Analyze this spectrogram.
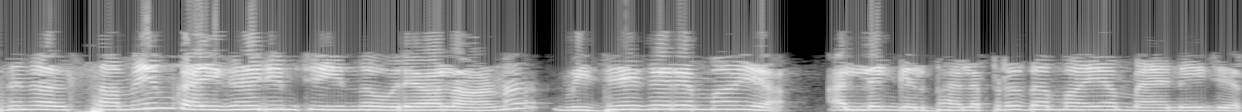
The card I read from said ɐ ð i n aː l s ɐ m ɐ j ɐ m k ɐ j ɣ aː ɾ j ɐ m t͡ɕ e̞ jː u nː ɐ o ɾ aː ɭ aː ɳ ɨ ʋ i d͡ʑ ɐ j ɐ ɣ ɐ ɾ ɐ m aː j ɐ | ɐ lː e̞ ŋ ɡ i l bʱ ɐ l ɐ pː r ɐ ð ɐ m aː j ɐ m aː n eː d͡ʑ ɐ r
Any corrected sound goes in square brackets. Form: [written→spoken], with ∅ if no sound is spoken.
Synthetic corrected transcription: ɐ ð i n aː l s ɐ m ɐ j ɐ m k ɐ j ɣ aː ɾ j ɐ m t͡ɕ e̞ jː u nː ɐ o ɾ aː ɭ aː ɳ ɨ ʋ i d͡ʑ ɐ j ɐ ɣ ɐ ɾ ɐ m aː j ɐ | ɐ lː e̞ ŋ ɡ i l bʱ ɐ l ɐ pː r ɐ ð ɐ m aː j ɐ m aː n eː d͡ʑ ɐ r

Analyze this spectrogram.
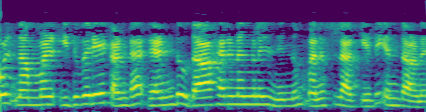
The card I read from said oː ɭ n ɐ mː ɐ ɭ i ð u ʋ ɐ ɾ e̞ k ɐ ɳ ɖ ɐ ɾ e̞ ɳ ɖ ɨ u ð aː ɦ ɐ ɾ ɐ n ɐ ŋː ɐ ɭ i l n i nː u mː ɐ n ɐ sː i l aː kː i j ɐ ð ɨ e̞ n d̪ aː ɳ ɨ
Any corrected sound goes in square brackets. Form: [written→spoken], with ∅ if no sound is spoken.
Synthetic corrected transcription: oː ɭ n ɐ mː ɐ ɭ i ð u ʋ ɐ ɾ e̞ k ɐ ɳ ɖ ɐ ɾ e̞ ɳ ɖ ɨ u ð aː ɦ ɐ ɾ ɐ [n→ɳ] ɐ ŋː ɐ ɭ i l n i nː u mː ɐ n ɐ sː i l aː kː i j ɐ ð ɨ e̞ n d̪ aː ɳ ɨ

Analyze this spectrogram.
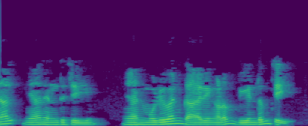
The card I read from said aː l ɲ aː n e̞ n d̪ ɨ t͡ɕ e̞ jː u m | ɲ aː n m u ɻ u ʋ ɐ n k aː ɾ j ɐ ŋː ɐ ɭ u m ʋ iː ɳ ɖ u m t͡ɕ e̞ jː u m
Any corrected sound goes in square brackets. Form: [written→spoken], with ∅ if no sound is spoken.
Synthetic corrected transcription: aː l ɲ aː n e̞ n d̪ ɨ t͡ɕ e̞ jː u m | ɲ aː n m u ɻ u ʋ ɐ n k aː ɾ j ɐ ŋː ɐ ɭ u m ʋ iː ɳ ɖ u m t͡ɕ e̞ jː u m

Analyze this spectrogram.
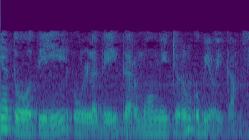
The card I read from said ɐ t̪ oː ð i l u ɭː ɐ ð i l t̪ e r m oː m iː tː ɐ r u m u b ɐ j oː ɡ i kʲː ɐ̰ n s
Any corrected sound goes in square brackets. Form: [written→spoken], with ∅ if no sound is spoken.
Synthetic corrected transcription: ɐ t̪ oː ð i l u ɭː ɐ ð i l t̪ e r m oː m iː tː ɐ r u m u b ɐ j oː ɡ i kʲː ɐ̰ [n→m] s

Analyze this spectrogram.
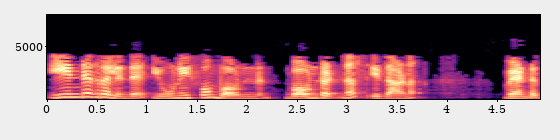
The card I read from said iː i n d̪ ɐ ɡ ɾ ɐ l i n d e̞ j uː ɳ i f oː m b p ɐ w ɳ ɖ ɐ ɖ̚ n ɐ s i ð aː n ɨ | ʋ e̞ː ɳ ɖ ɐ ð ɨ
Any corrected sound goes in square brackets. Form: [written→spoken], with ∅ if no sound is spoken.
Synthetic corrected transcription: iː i n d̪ ɐ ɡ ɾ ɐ l i n d e̞ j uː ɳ i f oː m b [p→b] ɐ w ɳ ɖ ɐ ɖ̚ n ɐ s i ð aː [n→ɳ] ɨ | ʋ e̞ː ɳ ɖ ɐ ð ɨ

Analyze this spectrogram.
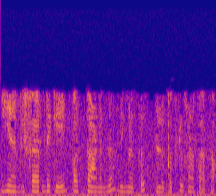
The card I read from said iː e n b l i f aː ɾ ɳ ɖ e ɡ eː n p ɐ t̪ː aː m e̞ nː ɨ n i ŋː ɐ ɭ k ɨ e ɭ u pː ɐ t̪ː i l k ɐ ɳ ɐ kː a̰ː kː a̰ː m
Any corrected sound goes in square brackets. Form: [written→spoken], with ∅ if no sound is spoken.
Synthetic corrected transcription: iː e [n→m] b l i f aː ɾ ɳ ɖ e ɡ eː n p ɐ t̪ː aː [m→ɳ] e̞ nː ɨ n i ŋː ɐ ɭ k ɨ e ɭ u pː ɐ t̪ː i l k ɐ ɳ ɐ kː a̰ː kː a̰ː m

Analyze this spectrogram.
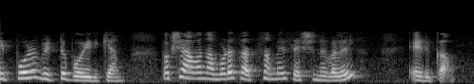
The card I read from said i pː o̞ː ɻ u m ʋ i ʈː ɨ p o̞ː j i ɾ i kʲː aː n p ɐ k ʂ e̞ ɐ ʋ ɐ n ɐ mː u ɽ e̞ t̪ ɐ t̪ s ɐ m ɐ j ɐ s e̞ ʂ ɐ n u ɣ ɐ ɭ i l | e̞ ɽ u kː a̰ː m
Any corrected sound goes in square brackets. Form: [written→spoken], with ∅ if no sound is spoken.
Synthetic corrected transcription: i pː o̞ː ɻ u m ʋ i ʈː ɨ p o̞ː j i ɾ i kʲː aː [n→m] p ɐ k ʂ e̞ ɐ ʋ ɐ n ɐ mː u ɽ e̞ t̪ ɐ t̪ s ɐ m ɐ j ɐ s e̞ ʂ ɐ n u ɣ ɐ ɭ i l | e̞ ɽ u kː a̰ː m

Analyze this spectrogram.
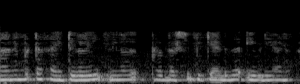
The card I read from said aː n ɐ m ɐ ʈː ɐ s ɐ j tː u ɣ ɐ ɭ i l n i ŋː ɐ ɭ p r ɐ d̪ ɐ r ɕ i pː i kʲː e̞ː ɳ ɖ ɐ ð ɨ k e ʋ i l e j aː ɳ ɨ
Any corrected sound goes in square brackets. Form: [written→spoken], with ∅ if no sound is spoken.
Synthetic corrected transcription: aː n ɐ m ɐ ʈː ɐ s ɐ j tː u ɣ ɐ ɭ i l n i ŋː ɐ ɭ p r ɐ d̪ ɐ r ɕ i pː i kʲː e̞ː ɳ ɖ ɐ ð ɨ [k→ʔ] e ʋ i [l→ɽ] e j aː ɳ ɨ

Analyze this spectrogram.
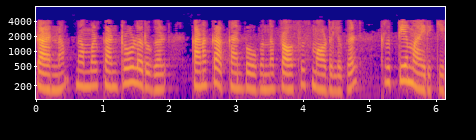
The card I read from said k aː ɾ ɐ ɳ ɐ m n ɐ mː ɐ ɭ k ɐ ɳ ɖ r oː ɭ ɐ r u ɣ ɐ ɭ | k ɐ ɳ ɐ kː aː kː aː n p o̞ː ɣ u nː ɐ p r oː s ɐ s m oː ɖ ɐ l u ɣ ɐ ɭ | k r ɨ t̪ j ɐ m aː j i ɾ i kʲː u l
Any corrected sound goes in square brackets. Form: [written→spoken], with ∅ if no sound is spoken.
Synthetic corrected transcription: k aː ɾ ɐ ɳ ɐ m n ɐ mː ɐ ɭ k ɐ ɳ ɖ r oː ɭ ɐ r u ɣ ɐ ɭ | k ɐ ɳ ɐ kː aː kː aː n p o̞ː ɣ u nː ɐ p r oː s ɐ s m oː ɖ ɐ l u ɣ ɐ ɭ | k r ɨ t̪ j ɐ m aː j i ɾ i kʲː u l

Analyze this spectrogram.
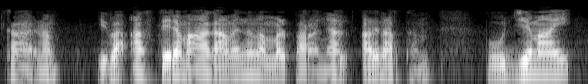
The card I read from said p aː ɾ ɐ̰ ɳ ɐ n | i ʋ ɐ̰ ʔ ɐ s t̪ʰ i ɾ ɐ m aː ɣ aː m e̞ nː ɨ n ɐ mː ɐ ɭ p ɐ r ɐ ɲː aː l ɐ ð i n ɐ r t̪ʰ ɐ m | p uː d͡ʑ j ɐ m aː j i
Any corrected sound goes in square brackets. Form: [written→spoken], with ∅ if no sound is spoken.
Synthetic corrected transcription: [p→k] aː ɾ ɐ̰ ɳ ɐ [n→m] | i ʋ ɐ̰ ʔ ɐ s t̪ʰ i ɾ ɐ m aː ɣ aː m e̞ nː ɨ n ɐ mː ɐ ɭ p ɐ r ɐ ɲː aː l ɐ ð i n ɐ r t̪ʰ ɐ m | p uː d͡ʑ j ɐ m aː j i

